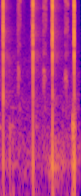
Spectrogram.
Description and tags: essen mysounds sarah
scissor cutting the air
germany, mysound, object, Essen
